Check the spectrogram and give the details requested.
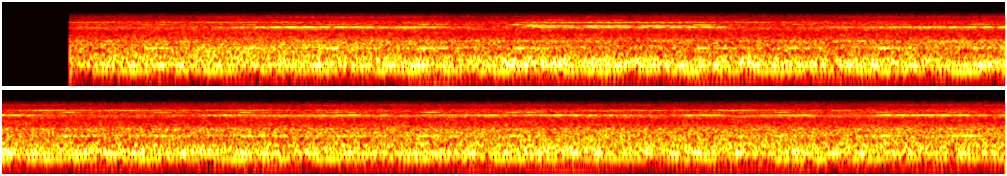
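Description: Steady, loud rushing hiss with faint high tones throughout, the continuous airflow of a newborn's CPAP machine.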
